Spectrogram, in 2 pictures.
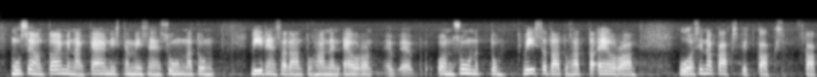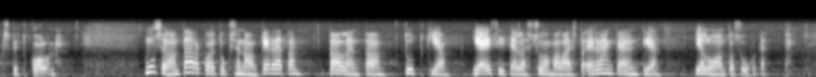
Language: Finnish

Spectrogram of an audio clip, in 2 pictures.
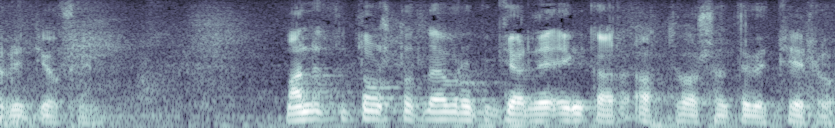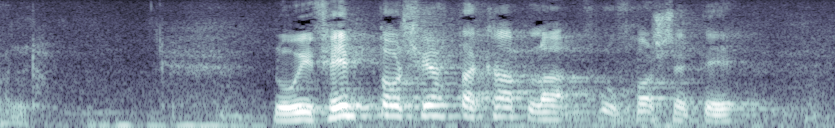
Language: Icelandic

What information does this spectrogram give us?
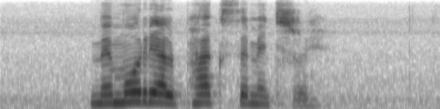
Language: Northern Sotho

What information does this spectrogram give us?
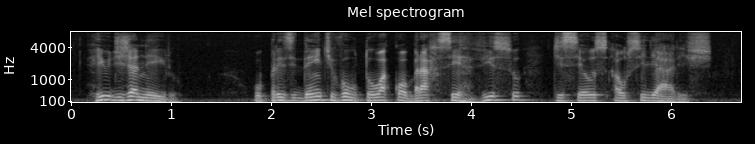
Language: Portuguese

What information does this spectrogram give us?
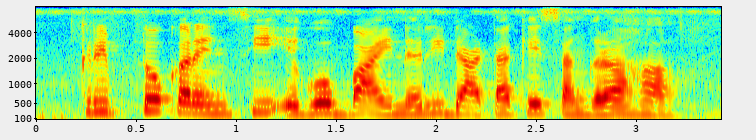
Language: Bhojpuri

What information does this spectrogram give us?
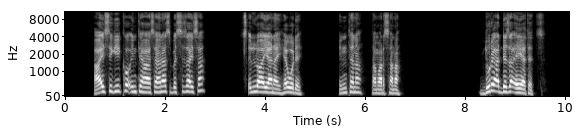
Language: Gamo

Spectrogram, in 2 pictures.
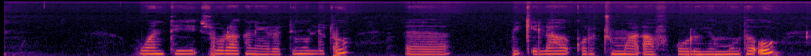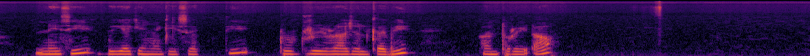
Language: Oromo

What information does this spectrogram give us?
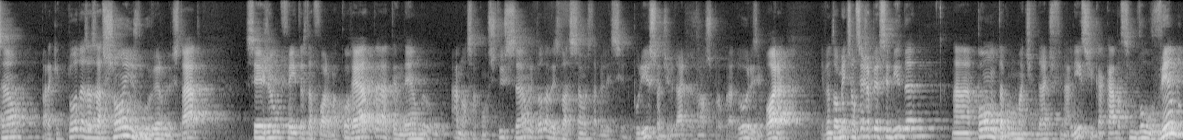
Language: Portuguese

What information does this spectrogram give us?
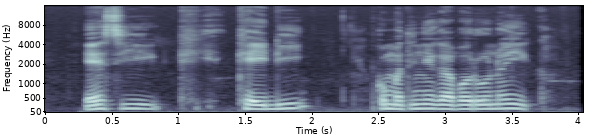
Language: Kalenjin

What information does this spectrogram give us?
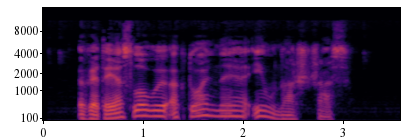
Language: Belarusian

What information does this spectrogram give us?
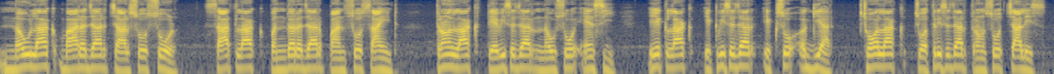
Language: Gujarati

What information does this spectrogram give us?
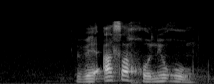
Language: Northern Sotho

